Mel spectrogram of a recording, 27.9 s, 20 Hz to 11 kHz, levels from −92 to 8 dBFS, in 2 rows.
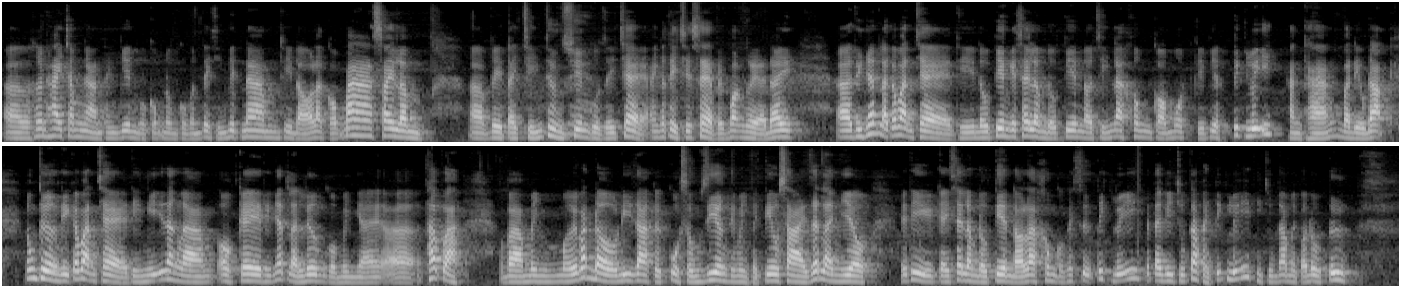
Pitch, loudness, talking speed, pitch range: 145 Hz, -19 LUFS, 295 wpm, 130-160 Hz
